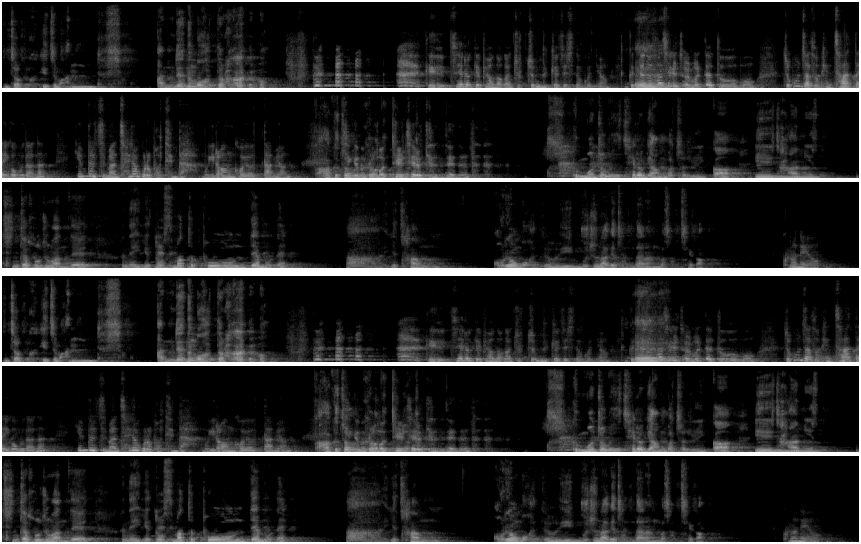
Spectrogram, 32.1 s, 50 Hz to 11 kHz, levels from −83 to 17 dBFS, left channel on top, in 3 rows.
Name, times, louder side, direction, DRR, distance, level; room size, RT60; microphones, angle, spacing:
voice 1, 0.0-1.5 1.9-3.3 7.9-8.3 14.6-15.8 17.5-19.8 20.1-20.9 21.4-22.5 22.9-25.0 25.7-26.9 27.6-30.2, right 1 dB, 20° right, 4 dB, 0.9 m, -32 dB
voice 2, 3.6-4.5 4.9-7.6 7.8-11.3 11.6-14.7 15.0-16.8 17.7-17.9 18.6-19.0 20.1-20.9 23.3-23.6 28.2-28.7 31.2-31.6, left 1 dB, 80° left, 3 dB, 1.2 m, -34 dB
29.0 x 22.5 x 2.2 m, 0.98 s
head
